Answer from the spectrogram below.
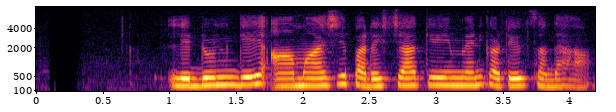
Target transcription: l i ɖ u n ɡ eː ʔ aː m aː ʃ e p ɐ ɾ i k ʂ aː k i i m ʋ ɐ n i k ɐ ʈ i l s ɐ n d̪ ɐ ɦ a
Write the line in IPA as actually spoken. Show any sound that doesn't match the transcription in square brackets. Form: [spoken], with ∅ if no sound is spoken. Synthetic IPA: l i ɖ u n ɡ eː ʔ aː m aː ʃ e p ɐ ɾ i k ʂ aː k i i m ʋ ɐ n i k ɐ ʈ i l s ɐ n d̪ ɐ ɦ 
